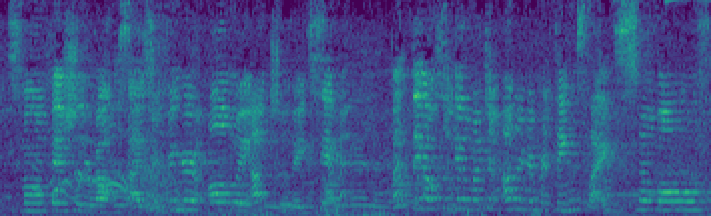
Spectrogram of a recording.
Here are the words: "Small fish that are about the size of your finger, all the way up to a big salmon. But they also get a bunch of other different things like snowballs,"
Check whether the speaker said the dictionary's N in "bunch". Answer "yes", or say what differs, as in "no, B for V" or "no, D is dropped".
no, N is dropped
